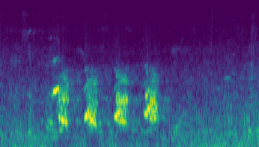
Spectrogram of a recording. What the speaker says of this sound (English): The dog agrees.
